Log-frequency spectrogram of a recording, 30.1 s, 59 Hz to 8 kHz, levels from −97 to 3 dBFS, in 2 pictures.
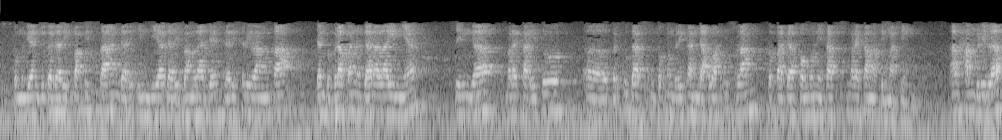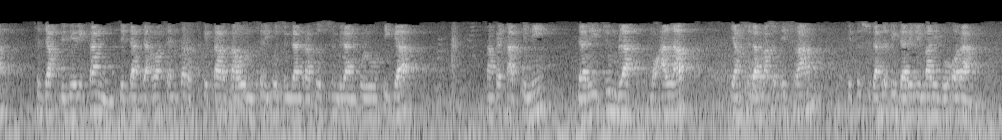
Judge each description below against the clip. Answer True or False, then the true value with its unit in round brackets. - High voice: False (135 Hz)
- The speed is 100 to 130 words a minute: True (105 wpm)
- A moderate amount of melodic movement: False (1.2 semitones)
